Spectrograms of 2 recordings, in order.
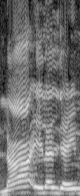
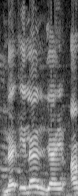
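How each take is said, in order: First: The vowel after the first L is drawn long. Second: The vowel after the first L is short. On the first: The speaker calls it wrong. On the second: The speaker calls it right.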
